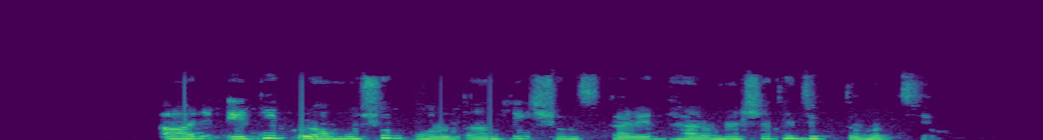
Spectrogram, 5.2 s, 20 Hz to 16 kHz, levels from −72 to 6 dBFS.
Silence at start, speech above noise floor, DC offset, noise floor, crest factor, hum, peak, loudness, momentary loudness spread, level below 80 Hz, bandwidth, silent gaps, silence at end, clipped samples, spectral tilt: 0.8 s; 60 dB; under 0.1%; -77 dBFS; 16 dB; none; -2 dBFS; -17 LUFS; 8 LU; -54 dBFS; 7.8 kHz; none; 0.6 s; under 0.1%; -5 dB/octave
